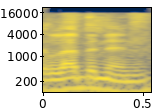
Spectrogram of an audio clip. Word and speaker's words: Lebanon: It's spelled Lebanon, but here they say Lebanon, Tennessee.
